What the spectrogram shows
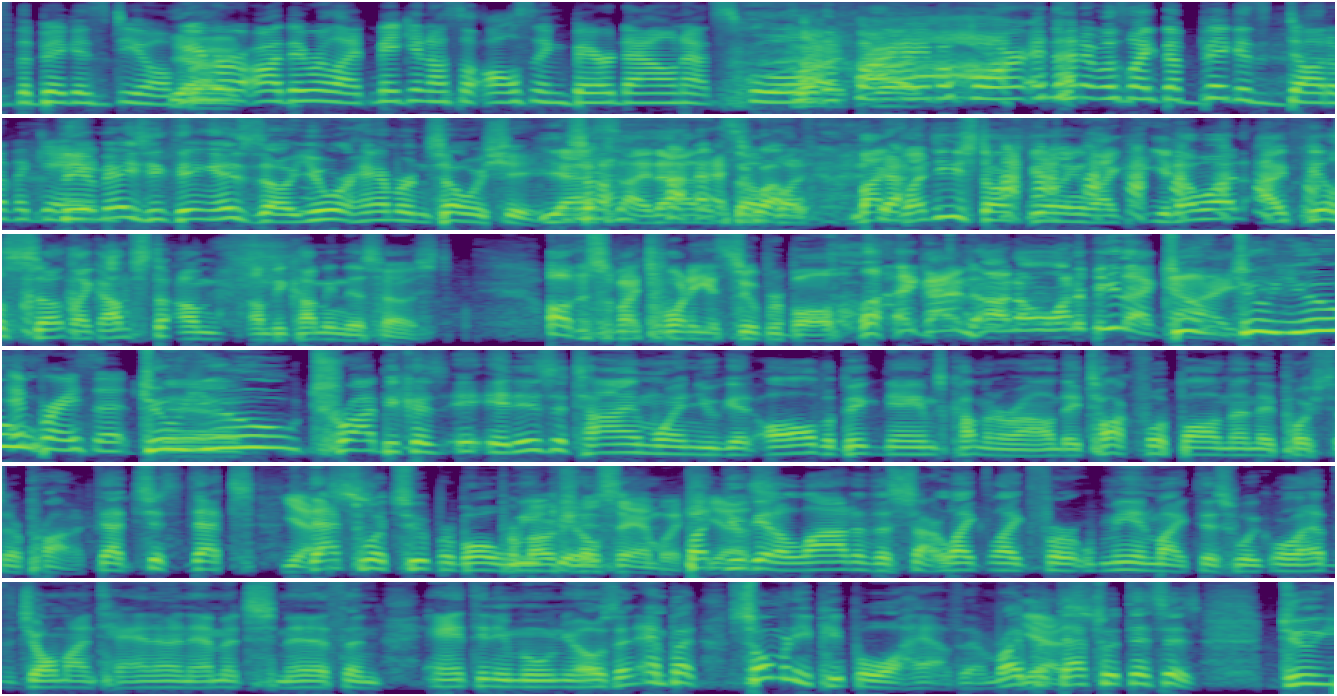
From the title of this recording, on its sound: Joins from Radio Row in Vegas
